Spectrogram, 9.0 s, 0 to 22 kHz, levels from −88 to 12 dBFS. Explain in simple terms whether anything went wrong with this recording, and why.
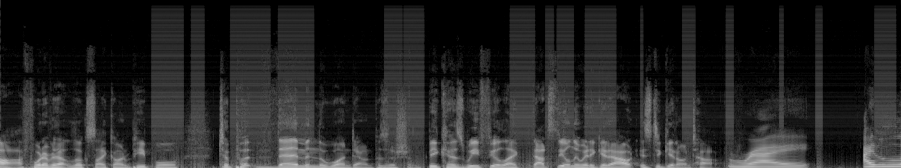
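Computer activity noise runs underneath the speech from start to finish. It is a faint buzzing texture pulsing around 150 times a second, quieter than the voice but present throughout. It happens because the computer's processor, graphics card or mouse draw changing amounts of power, and those shifts leak into the audio circuit through a shared ground connection. The buzz follows what the computer is doing, not what is being said, so it continues through pauses too.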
